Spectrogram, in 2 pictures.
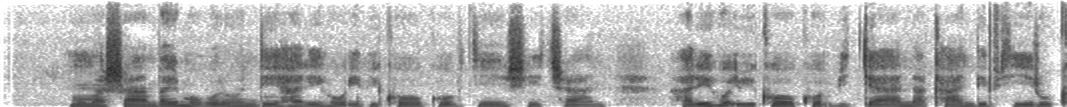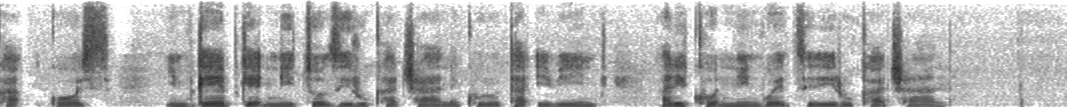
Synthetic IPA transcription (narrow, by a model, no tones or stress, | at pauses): mumaʃaːmbajomuβuɾuːndiɦaɾiɦo̞ʔiβikʰo̞ːkʰo̞vjiːnʃit͡ʃaːne̞ | haɾiɦo̞ʔiβikʰo̞ːkʰo̞̰βiɟaːnakʰaːndivjiːɾukʰa | ɡ̥o̞ːse̥ | imbɡe̞ːb̚ɡe̞nizo̞ziɾukʰat͡ʃaːne̞kʰuɾutaʔiβiːndi | aɾikʰo̞niːŋɡwe̞z̥iɾiːɾukʰat͡ʃaːne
